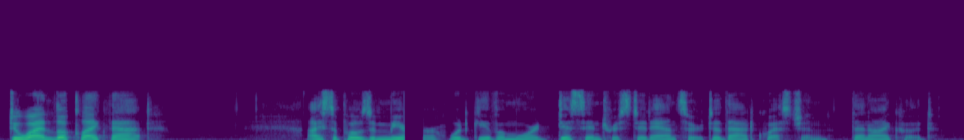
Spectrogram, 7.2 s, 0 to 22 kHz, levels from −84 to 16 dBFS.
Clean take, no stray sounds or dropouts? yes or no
no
